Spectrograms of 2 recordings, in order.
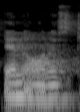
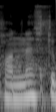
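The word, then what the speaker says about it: honest: কারেক্টসার hour অনেস্টি অনেস্ট অনেস্ট ম্যান আমি অনেস্ট পড়ি যে হনেস্ট বলে পড়িব ঠিক আছে অনেস্ট পড়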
